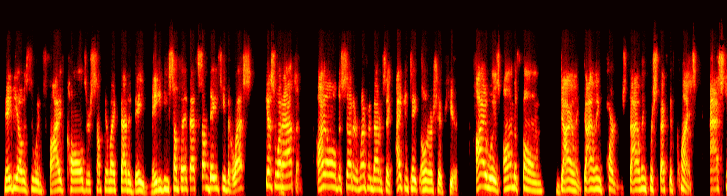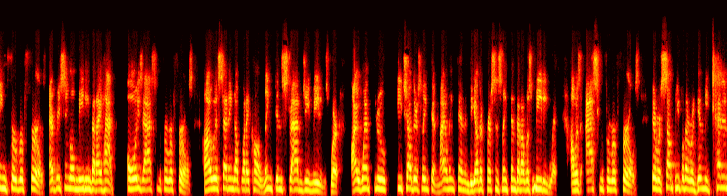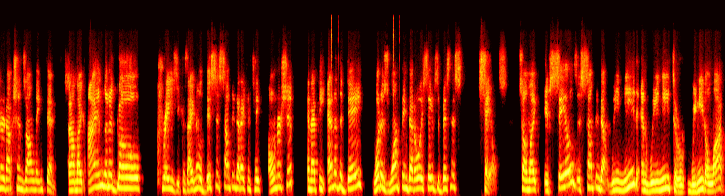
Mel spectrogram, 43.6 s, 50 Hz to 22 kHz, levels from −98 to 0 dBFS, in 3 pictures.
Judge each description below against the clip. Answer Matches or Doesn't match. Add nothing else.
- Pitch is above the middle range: Matches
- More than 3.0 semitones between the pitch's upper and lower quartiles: Doesn't match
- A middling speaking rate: Doesn't match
